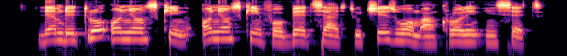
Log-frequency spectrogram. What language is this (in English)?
Nigerian Pidgin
